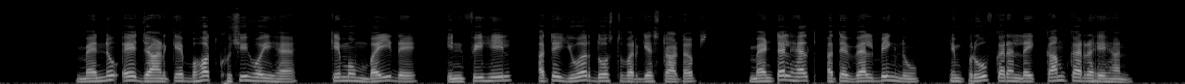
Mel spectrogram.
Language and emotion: Punjabi, neutral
